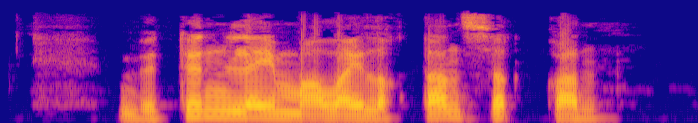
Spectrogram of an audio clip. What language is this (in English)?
Bashkir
